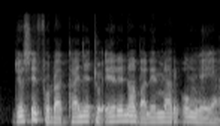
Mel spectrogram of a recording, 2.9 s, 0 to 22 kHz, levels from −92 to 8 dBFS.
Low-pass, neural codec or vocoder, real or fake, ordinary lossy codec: 14.4 kHz; codec, 32 kHz, 1.9 kbps, SNAC; fake; none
